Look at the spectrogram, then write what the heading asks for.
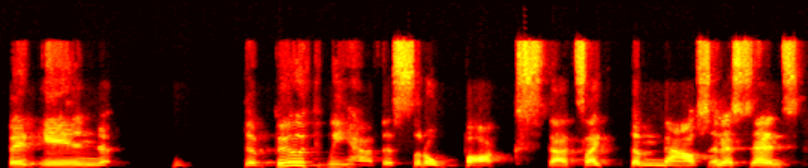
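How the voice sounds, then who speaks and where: A young woman with a loud voice, a theater sound tech and assistant stage manager, chatting casually in a podcast interview and filling her talk with "like". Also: medium pitch, unhurried. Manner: chatty, many fillers like "like".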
